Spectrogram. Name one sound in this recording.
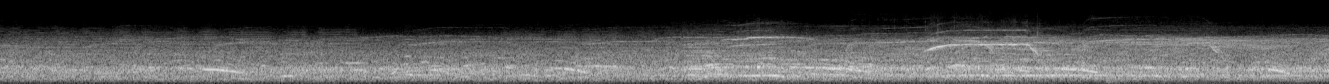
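A large crowd cheers and roars loudly in an open stadium.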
